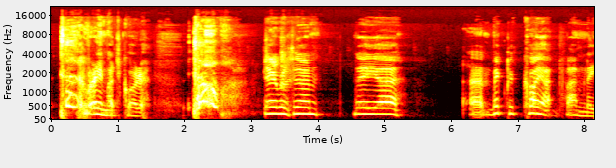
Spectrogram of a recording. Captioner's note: then a second cough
